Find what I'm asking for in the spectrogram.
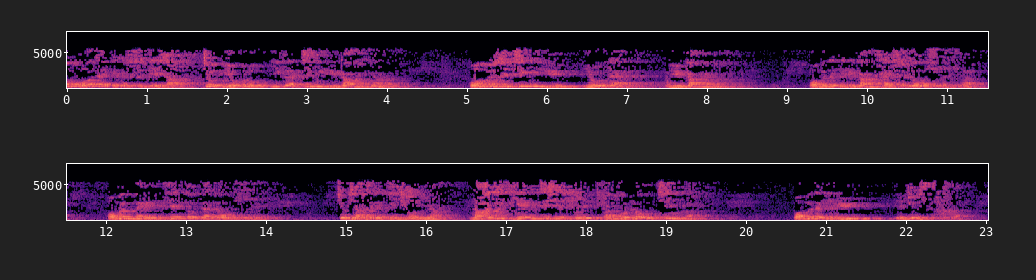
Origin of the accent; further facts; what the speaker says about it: China; 我们中国人因为皇帝啊有很多的太太和夫人啊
